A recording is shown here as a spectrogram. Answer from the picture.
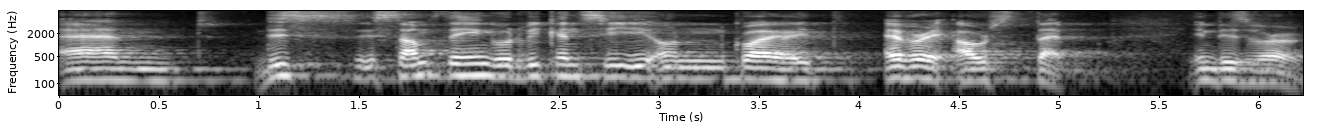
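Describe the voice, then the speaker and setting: A man with an ordinary speaking voice talks at a medium pitch. His pace is fairly slow and his intonation fairly even. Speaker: education freedom activist. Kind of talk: conference talk.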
